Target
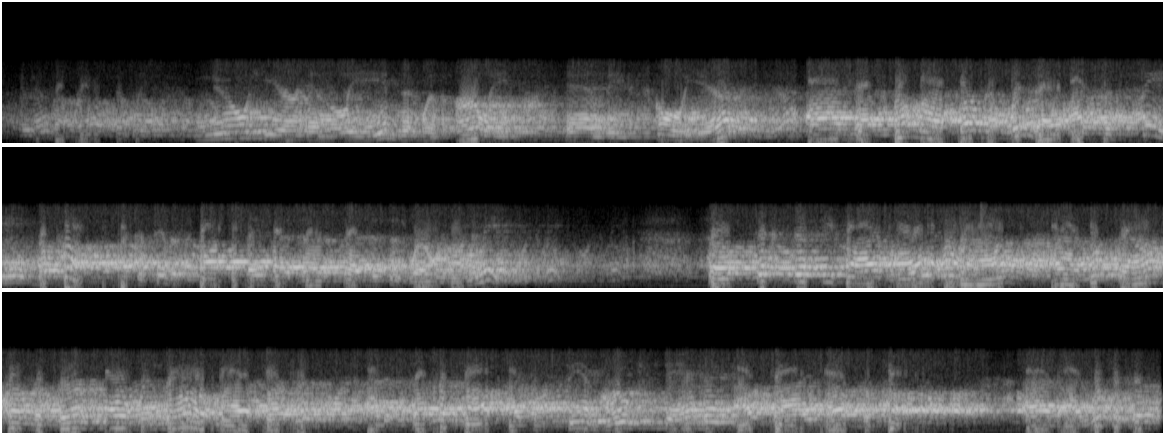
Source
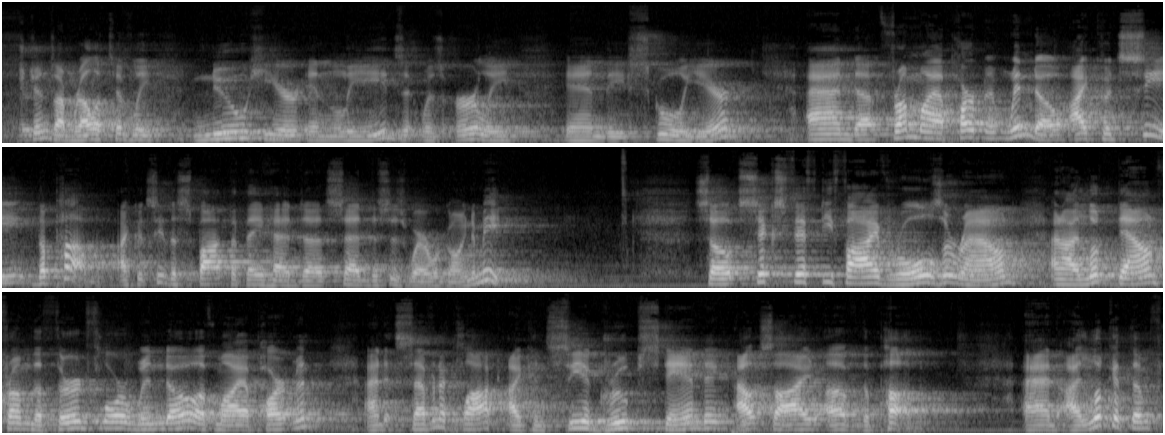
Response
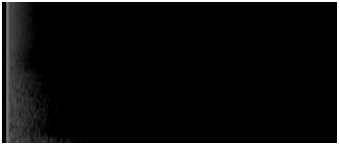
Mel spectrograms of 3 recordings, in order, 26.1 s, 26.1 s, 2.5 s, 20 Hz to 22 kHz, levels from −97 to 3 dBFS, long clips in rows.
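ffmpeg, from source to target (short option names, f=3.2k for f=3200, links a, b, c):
-filter_complex "[0:a]highpass=f=720:t=q:w=4.2,aecho=1:1:477|954|1431:0.0841|0.0303|0.0109,acompressor=threshold=-19dB:ratio=16,asplit=2[a][b];[1:a]atrim=start_sample=2205,lowpass=3.2k[c];[b][c]afir=irnorm=-1:irlink=0,volume=-11dB[d];[a][d]amix=inputs=2:normalize=0,aeval=exprs='0.106*(abs(mod(val(0)/0.106+3,4)-2)-1)':c=same,alimiter=level_in=5.5dB:limit=-24dB:level=0:latency=1:release=11,volume=-5.5dB,dynaudnorm=f=160:g=21:m=15dB,lowpass=f=1.2k:w=0.5412,lowpass=f=1.2k:w=1.3066,flanger=delay=5.4:depth=9.9:regen=-20:speed=0.37:shape=triangular,volume=-2dB" -ar 8000 -c:a adpcm_g726 -b:a 32k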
